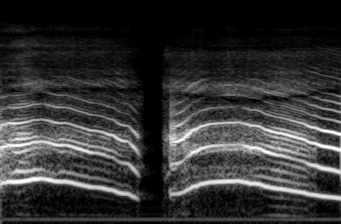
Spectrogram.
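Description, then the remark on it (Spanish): A single voice imitates a frenzied fan screaming at a concert: two long, shrill, sustained shrieks split by a brief breath, loud, with no other talk. “El ir a un concierto y gritar como idiota, ¡Ah!”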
